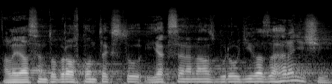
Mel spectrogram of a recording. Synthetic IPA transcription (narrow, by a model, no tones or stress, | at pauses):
ʔalɛjaːsɛmt̪obɾalfko̞nt̪ɛkst̪ujaksɛnanaːzbudo̞wɟiːvat̪zaɦɾaɲɪt͡ʃiː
